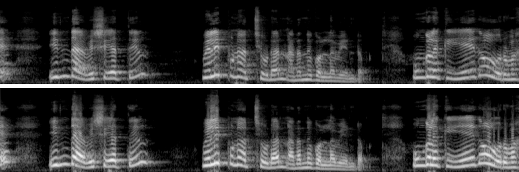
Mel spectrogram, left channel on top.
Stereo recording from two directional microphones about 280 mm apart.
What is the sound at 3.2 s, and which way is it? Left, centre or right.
Speech, centre.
